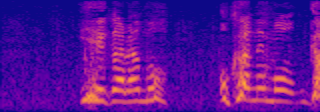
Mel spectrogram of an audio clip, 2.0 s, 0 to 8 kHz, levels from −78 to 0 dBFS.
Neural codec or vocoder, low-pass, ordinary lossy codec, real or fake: none; none; none; real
